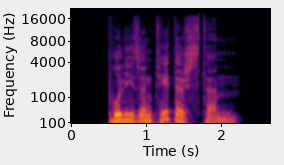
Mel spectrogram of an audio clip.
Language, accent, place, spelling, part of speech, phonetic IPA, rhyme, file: German, Germany, Berlin, polysynthetischstem, adjective, [polizʏnˈteːtɪʃstəm], -eːtɪʃstəm, De-polysynthetischstem.ogg
- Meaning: strong dative masculine/neuter singular superlative degree of polysynthetisch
